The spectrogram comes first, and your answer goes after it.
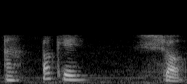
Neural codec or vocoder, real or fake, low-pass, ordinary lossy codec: codec, 44.1 kHz, 7.8 kbps, DAC; fake; 7.2 kHz; AAC, 16 kbps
